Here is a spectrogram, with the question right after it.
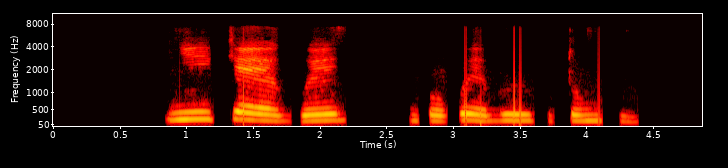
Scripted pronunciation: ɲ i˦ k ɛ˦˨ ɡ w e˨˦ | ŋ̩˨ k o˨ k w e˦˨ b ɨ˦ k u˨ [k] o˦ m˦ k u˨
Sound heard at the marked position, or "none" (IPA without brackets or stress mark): t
